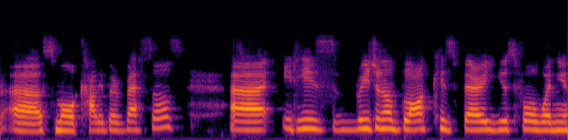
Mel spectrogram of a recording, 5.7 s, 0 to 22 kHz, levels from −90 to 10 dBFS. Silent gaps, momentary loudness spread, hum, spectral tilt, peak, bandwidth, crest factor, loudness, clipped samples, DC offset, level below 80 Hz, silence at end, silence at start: none; 10 LU; none; -6 dB/octave; -4 dBFS; 8 kHz; 16 dB; -20 LUFS; under 0.1%; under 0.1%; -72 dBFS; 0 s; 0 s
